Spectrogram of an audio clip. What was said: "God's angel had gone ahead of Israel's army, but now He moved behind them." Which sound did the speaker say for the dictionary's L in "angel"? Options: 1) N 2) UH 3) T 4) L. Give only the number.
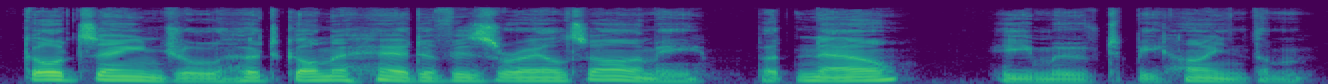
4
